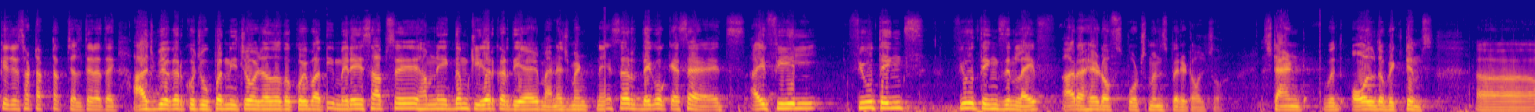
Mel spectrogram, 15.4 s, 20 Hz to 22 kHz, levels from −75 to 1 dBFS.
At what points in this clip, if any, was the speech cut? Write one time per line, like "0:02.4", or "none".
0:01.2
0:03.3
0:06.0
0:12.6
